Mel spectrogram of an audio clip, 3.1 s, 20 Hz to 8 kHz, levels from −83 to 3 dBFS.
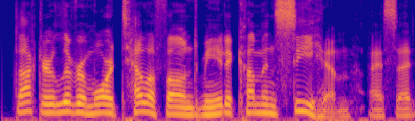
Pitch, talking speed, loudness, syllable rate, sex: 140 Hz, 210 wpm, -16 LUFS, 6.0 syllables/s, male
